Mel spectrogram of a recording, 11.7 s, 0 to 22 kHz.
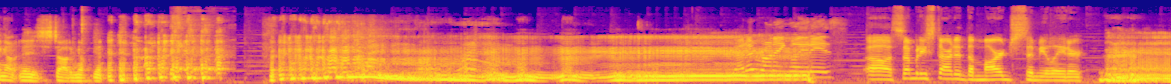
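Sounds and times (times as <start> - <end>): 
speech: 0.0 - 1.8, 8.9 - 11.4
horse whinnying: 2.7 - 8.2.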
